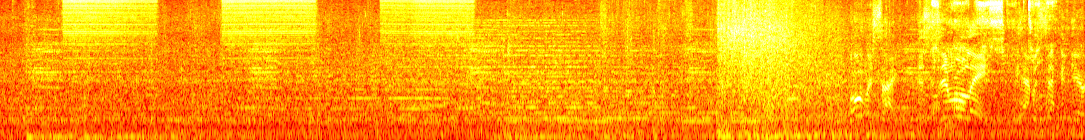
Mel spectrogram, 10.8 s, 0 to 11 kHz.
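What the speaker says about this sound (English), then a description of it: "have a secondary explosion at the church" A loud, broadband explosion bursts out near a church in the video game Crysis 2, swelling over a steady wash of in-game rumble and effects before tailing off into lingering debris noise.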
